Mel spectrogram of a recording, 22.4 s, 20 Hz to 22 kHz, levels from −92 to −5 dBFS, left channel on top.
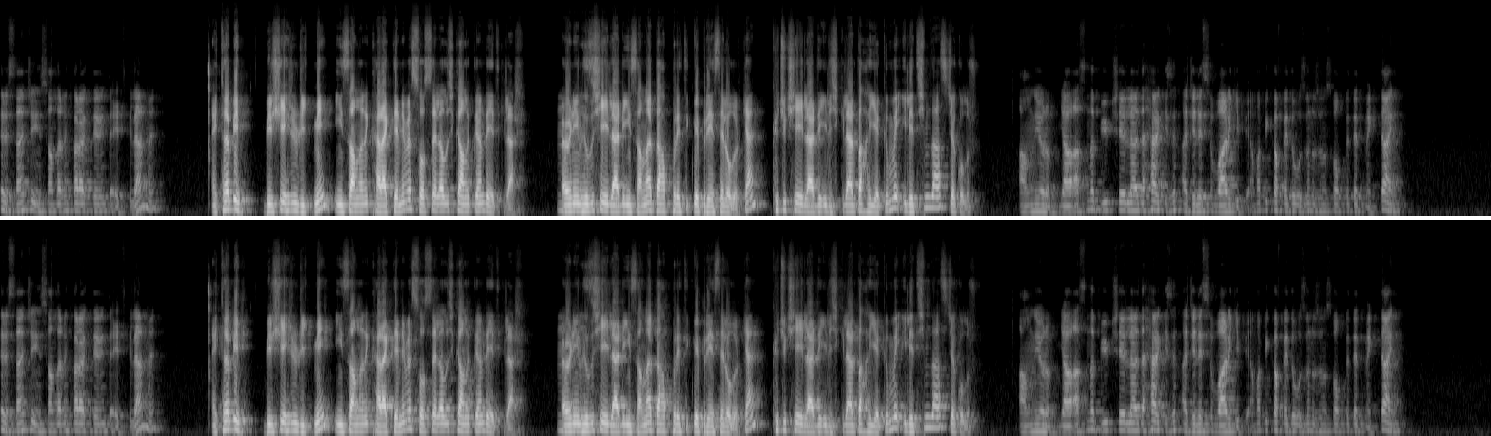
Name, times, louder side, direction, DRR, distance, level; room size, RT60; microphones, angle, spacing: voice 1, 0.0-2.3 8.4-8.8 12.0-12.1 15.3-20.9, equal, 5° right, 5 dB, 2.2 m, -43 dB
voice 2, 3.2-3.7 4.0-7.8 8.4-14.5, left 2 dB, 25° left, 12 dB, 0.9 m, -28 dB
28.0 x 13.0 x 3.3 m, 0.37 s
head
